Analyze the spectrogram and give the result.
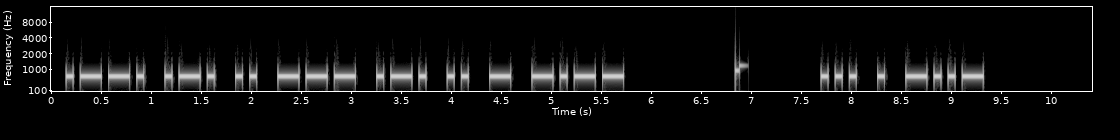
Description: Morse code, heard as a keyed tone, about 17 wpm, 700 Hz. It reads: PRIORITY SEX
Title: Sentences from Top 1600 Words - New Word Drill Alt - 17wpm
